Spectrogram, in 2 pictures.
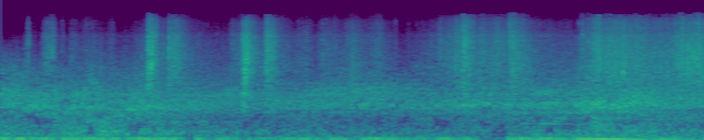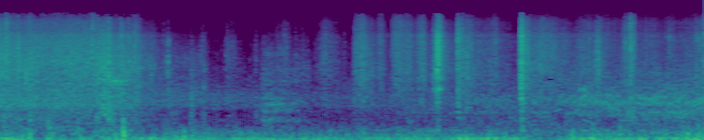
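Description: Leafy branches rustle and snap.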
